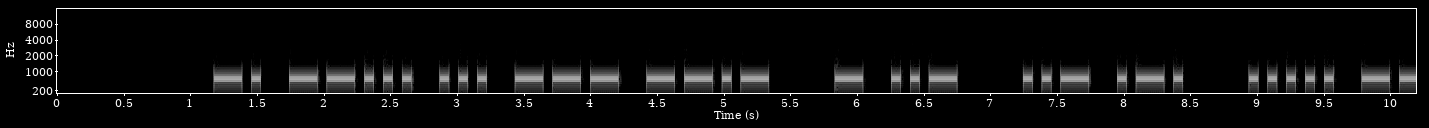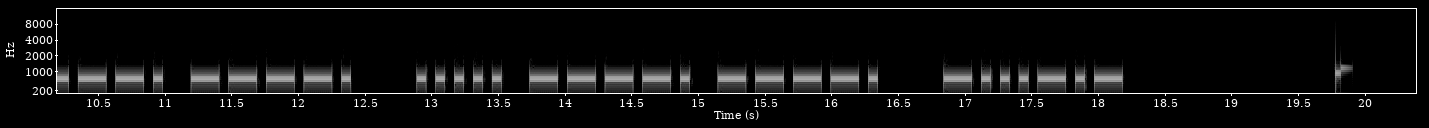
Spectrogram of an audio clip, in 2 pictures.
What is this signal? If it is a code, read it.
Morse code, heard as a keyed tone, about 17 wpm, 700 Hz. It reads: N7SOQ TU UR 599 599 <BK>
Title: SOTA QSO Practice 17wpm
